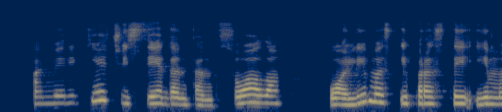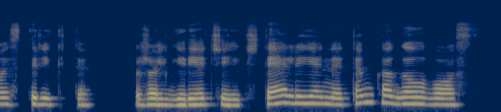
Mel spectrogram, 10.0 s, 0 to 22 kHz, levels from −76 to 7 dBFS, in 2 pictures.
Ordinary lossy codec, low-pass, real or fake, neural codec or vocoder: Opus, 32 kbps; 10.8 kHz; real; none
